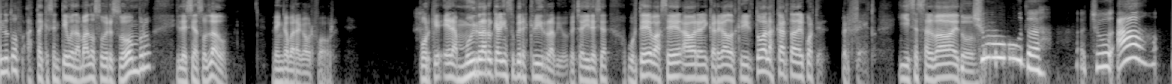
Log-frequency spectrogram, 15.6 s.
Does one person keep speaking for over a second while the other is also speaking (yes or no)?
no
